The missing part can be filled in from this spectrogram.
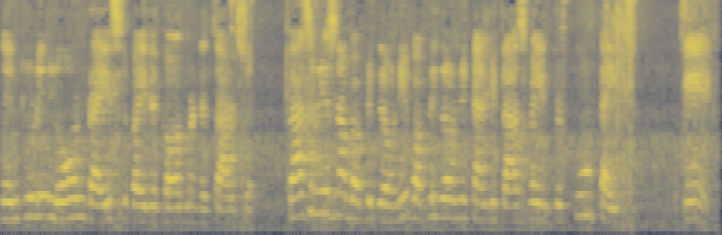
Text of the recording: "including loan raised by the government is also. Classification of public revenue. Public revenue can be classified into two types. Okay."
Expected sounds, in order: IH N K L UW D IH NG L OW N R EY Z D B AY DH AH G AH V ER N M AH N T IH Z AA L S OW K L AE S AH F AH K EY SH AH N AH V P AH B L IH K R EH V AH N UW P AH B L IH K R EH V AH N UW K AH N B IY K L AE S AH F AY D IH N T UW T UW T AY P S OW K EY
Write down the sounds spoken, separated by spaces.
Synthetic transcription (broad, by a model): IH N K L UW D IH NG L OW N R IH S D B AY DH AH G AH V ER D M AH N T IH S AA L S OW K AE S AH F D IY AH N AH P AH B L IH K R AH AH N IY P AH B L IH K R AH AH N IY K AH N B IY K L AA S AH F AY IH N T UW T UW T AY P S OW K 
